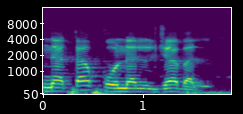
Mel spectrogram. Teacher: qaf yang sukun dalam kalimah tersebut adalah qalqalah sughra, berdetak kecil.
